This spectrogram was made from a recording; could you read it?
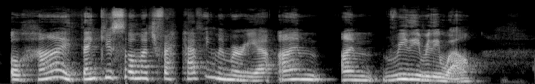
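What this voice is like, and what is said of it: Lovely, hard-to-place Norwegian accent. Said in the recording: “You got such a lovely accent. ... I could not figure where you're from ... you were from Norway”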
